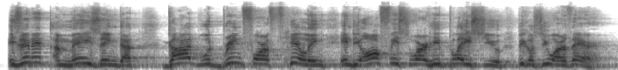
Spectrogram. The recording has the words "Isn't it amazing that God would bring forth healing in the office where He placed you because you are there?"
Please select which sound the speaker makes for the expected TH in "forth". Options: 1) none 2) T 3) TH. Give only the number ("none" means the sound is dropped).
3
